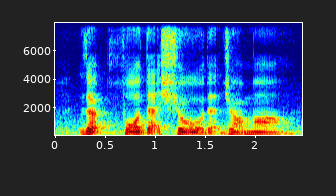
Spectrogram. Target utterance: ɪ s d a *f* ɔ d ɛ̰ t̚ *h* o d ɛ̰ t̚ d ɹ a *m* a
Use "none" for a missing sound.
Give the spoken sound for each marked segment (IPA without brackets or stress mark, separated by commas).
f, ʃ, m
